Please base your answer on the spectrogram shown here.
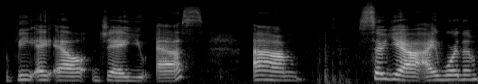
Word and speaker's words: valgus: I hope that's how you say it. It's VALJUS.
